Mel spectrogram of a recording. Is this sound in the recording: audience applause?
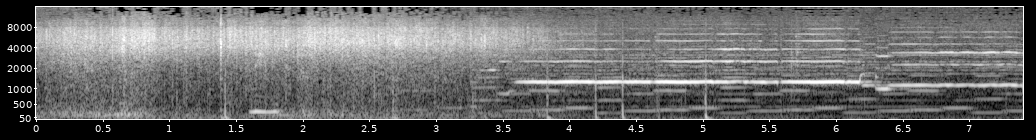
no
